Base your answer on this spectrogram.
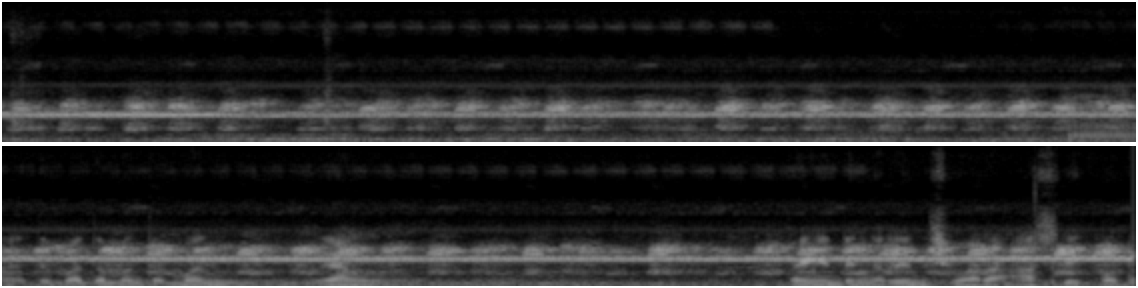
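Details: Frogs calling in the morning beside rice fields: a dense chorus of rapid pulsed notes over a steady high whine, with bursts of lower harmonic calls around six and ten seconds.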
